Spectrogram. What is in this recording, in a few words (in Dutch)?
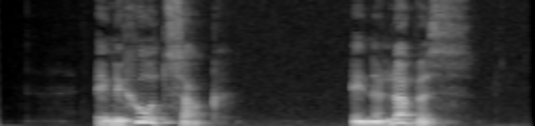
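iemand die goedaardig is, Limburgse gesproken woordenboeken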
